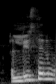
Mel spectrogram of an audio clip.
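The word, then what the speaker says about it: listen: दिखाओ लिसन टू मी देखिए अब यहां पे टी साइलेंट होता है ना लिसन का मतलब क्या होता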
